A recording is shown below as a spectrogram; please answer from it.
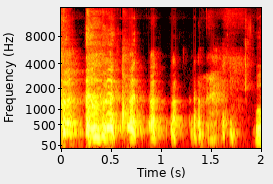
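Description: A man coughing in a run of short choking coughs that grow fainter, with a brief laugh near the end.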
